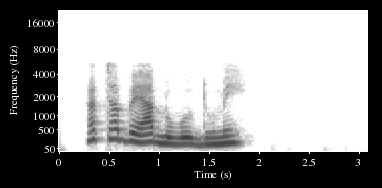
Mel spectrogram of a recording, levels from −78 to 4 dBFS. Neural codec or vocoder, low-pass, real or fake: codec, 16 kHz, 0.5 kbps, X-Codec, WavLM features, trained on Multilingual LibriSpeech; 5.4 kHz; fake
